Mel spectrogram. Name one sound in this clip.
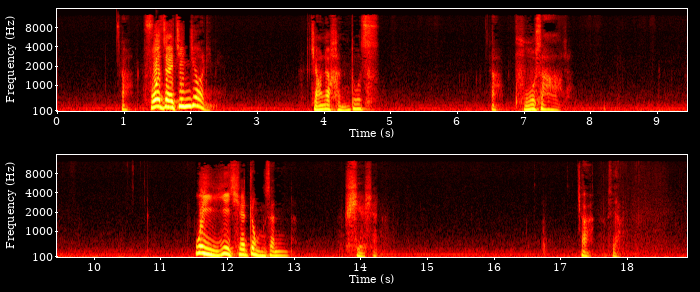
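An elderly man speaks calmly close to a microphone, in short phrases with long pauses.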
